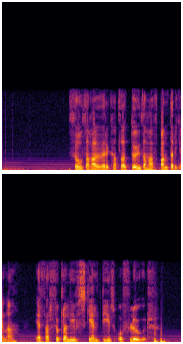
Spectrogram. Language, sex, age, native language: Icelandic, male, 30-39, Icelandic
